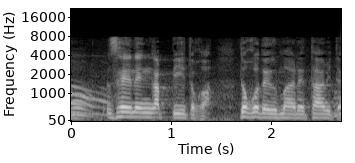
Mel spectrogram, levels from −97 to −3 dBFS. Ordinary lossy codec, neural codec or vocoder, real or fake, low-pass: none; none; real; none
